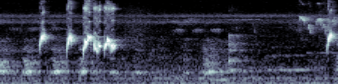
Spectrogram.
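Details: Red-whiskered bulbul in a cage, singing at dawn during training for wild double-note song: several sharp whistles leading into a fast warbled phrase, with a low steady hum and faint distant calls behind.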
